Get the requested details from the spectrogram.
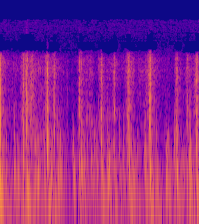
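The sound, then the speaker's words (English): Horse hooves clip-clop at a steady walking pace, fairly loud, a regular run of hollow knocks as the dismounted rider leads the horse into a cut, with no voices over it. “Dismount, Tonto. Lead your horse into this cut.”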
